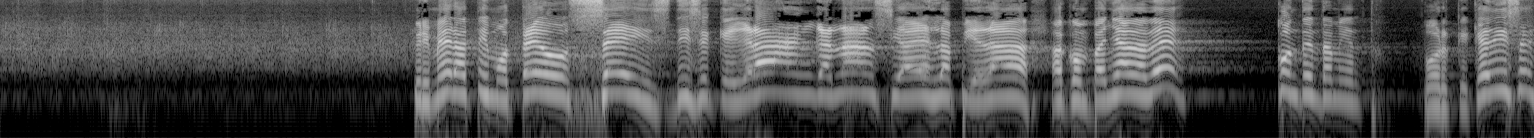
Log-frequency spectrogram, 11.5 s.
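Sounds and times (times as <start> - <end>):
audience applauding: 0.0 - 4.6
speech: 3.1 - 9.0, 9.6 - 11.5.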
